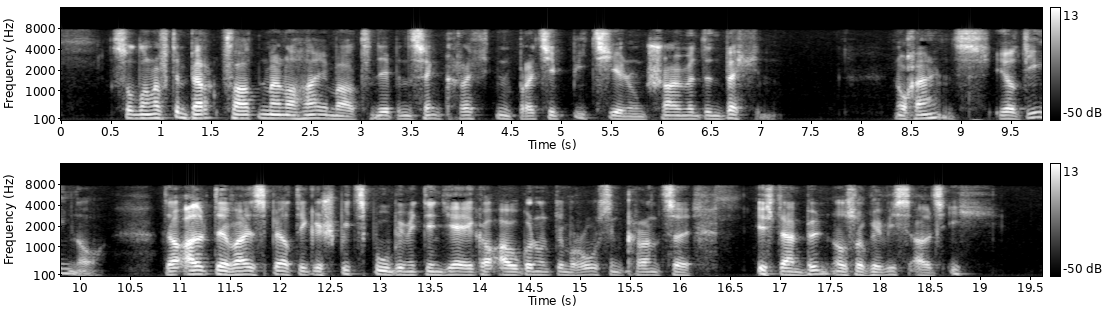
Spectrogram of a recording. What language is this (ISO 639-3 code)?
deu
